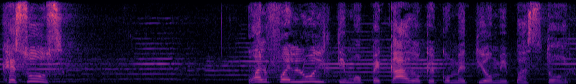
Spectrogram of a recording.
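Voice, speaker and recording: A woman's voice: on the high side, lively intonation, takes it slowly, soft background music, voice pushed down. Woman voicing an eager little boy. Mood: earnest. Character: eager little boy who talks to Jesus.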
